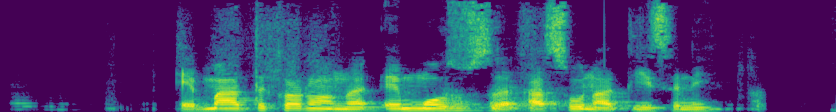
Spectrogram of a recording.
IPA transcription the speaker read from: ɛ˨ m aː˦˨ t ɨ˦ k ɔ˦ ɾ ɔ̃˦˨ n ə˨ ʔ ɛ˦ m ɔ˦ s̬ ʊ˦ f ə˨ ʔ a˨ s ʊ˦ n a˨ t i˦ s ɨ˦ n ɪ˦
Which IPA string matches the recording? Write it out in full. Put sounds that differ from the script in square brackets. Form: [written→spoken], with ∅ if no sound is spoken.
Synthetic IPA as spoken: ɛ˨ m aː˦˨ t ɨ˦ k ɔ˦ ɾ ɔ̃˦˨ n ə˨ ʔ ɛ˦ m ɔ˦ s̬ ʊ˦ [f→s] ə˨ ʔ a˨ s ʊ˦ n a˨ t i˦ s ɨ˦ n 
